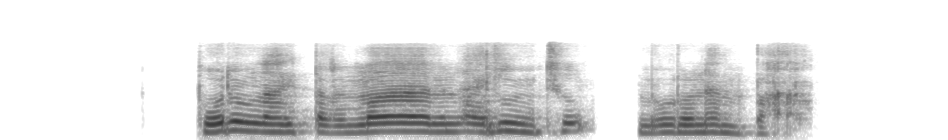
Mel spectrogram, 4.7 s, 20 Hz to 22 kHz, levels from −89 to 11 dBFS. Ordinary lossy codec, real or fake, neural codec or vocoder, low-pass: AAC, 48 kbps; fake; codec, 24 kHz, 1 kbps, SNAC; 7.2 kHz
